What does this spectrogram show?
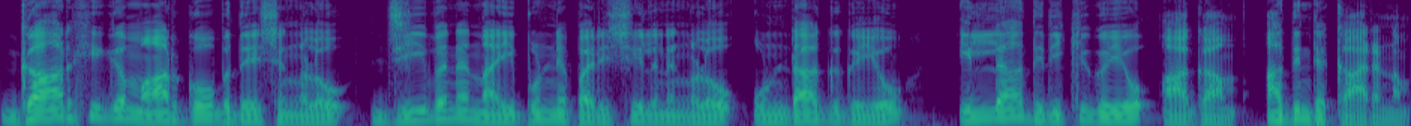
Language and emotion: Malayalam, neutral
